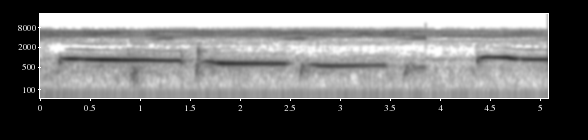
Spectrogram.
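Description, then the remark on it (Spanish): A potoo (pájaro estaca) calls: a slow series of long, mournful whistled notes, each stepping lower than the last, before a higher note starts again, over a steady high insect drone. “Para que no les ocurra, queremos que escuchen el canto del pájaro estaca y así lo podrán reconocer si algún día tienen la bonita experiencia de escucharlo.”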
